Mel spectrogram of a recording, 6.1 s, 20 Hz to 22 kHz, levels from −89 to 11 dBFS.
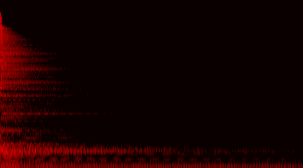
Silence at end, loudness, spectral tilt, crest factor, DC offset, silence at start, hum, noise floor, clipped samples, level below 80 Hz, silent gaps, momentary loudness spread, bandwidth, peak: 0.05 s; -54 LUFS; -1 dB/octave; 30 dB; under 0.1%; 0 s; none; -80 dBFS; under 0.1%; -76 dBFS; none; 19 LU; 14 kHz; -32 dBFS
